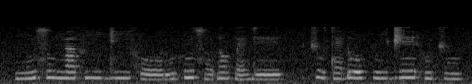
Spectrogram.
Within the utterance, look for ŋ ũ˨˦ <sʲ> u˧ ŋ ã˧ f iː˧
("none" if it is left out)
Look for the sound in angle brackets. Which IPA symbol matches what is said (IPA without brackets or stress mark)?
s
